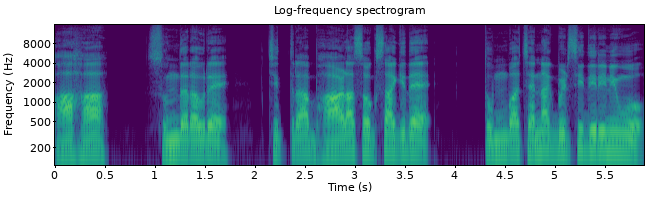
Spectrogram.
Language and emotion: Kannada, surprised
